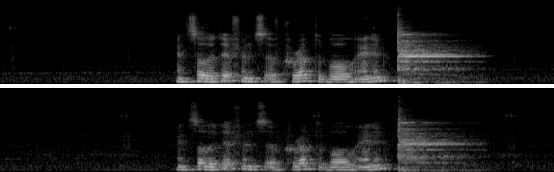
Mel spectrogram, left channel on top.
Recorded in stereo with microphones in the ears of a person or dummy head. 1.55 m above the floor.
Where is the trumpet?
No trumpet in this recording.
